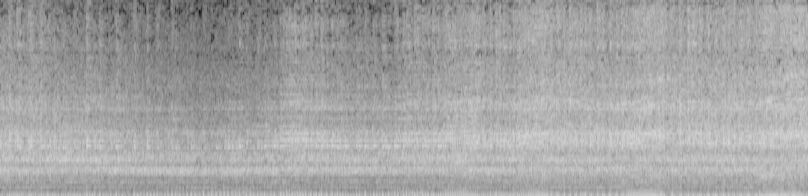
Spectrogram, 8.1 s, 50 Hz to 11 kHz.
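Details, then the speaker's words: Honda Spree 50cc two-stroke scooter rises in pitch with throttle blips but sounds flat and weak; compression reads low, owner suspects blown motor, premix added to gas causing slight smoke; lack of power. "Starts and runs. It just, like I said, has no giddy up and go."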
